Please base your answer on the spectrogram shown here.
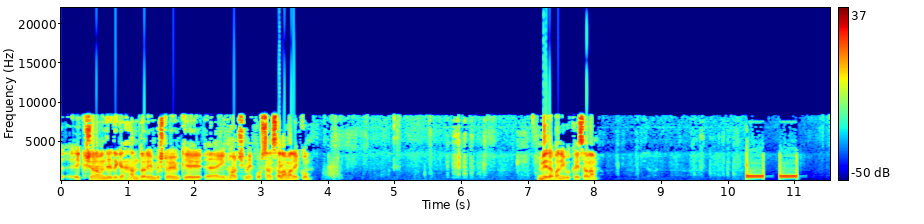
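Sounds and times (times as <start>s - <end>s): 
speech: 0.0s - 4.2s, 7.2s - 8.2s
telephone busy tone after a radio listener's call drops: 10.3s - 11.1s.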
